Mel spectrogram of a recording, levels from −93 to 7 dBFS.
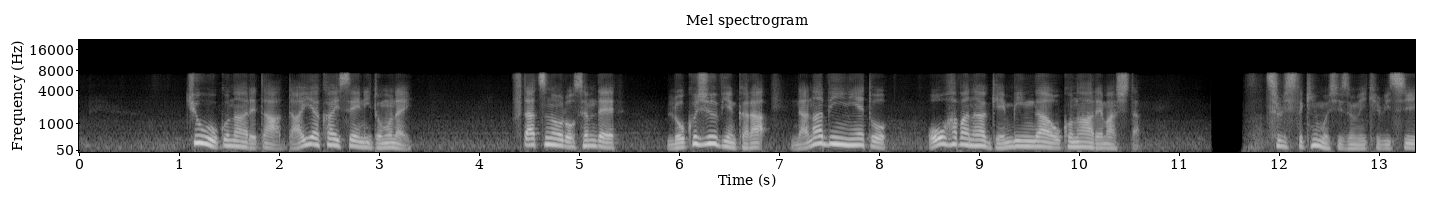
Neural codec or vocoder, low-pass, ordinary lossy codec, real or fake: codec, 16 kHz, 0.3 kbps, FocalCodec; 7.2 kHz; none; fake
